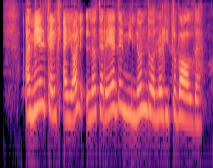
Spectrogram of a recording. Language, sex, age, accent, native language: Uzbek, female, 18-24, Farg'ona, Uzbek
